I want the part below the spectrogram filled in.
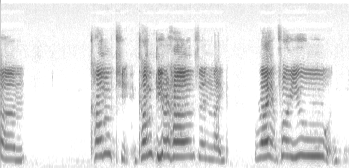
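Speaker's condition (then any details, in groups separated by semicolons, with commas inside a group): Cerebral palsy; spasticity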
